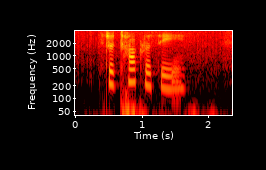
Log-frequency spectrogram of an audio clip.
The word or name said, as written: stratocracy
